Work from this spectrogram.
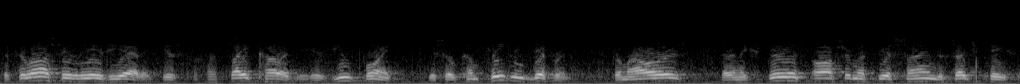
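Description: A tinny old radio recording with faint noise carries a man's mid-pitched voice. He gives a formal, measured address as a public official, reading from a script. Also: lively intonation. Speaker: county sheriff, guest speaker.

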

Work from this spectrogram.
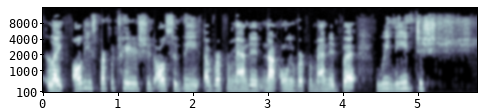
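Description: A woman's voice: medium pitch, fairly even intonation, normal speed, dry recording. A woman in a casual group conversation, talking earnestly with many fillers and restarts. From Filipino family.

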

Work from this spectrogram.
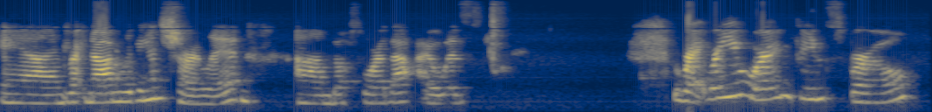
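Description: A woman's voice: mid-range voice, measured pace, slightly rough, lo-fi sound. A woman in her twenties from Puerto Rico, chatting casually as a podcast guest about her faith, laughing easily and using lots of fillers. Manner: warm, laughing, filler-heavy.

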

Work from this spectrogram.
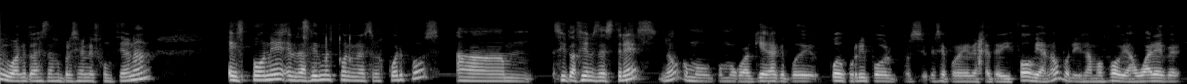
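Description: A young woman from Madrid with a Madrid accent, a podcast guest explaining her ideas thoughtfully, with many pauses and restarts. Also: low-pitched, warm tone, dull audio. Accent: Madrid Spanish. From Madrid, Spain. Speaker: guest activist. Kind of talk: podcast interview.

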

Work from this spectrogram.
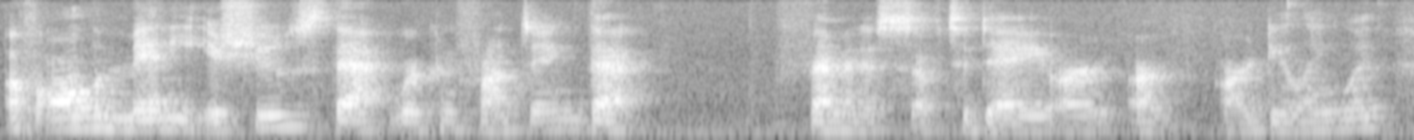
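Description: A woman's voice: low voice, steady tone, measured pace. A woman guest commentator musing emphatically and off the cuff, as in an interview. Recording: echoey room with faint noise.

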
